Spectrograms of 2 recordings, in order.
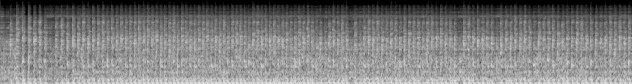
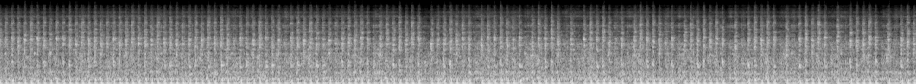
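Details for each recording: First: Minneapolis Moline Z tractor after rewiring, choke pushed in: slow, lumpy chugging close to stalling, laboring; idle speed too low, owner suspects the carburetor low idle set screw and adjusts it next. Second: Minneapolis Moline Z tractor after rewiring and adjusting the carburetor idle screw: steady, even low thump about two beats a second, no misses or knocks; normal smooth idle.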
